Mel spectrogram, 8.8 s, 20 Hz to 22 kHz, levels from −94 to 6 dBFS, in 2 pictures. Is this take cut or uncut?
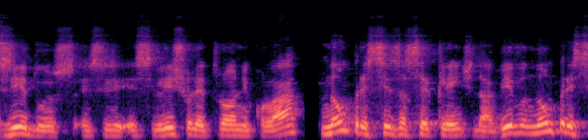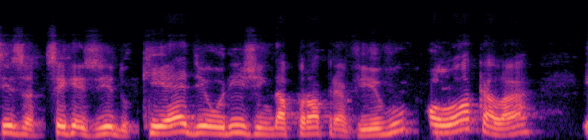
uncut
